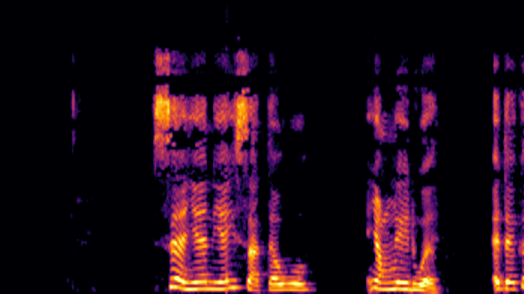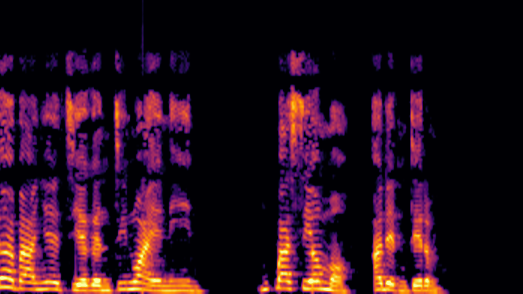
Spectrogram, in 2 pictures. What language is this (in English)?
Ibibio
